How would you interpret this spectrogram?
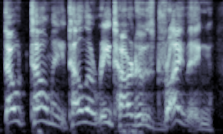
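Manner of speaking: high-pitched exasperated shout; angry shout. A narrator's reading. Coworker telling off his nagging watch, high angry shout. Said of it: "I shouted at it".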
